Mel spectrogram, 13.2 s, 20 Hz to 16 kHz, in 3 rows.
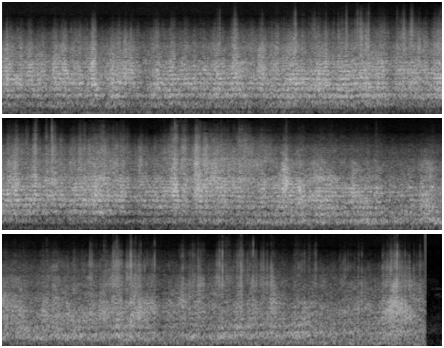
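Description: F-16 fighter jet flying past overhead: loud, steady jet engine noise with a slowly sweeping, wavering tone, cut off suddenly near the end.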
